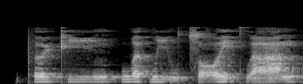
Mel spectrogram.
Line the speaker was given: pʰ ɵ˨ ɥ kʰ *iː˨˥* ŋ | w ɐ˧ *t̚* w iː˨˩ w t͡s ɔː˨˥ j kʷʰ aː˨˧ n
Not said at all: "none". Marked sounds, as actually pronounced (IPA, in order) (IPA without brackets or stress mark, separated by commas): iː˧, t̚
